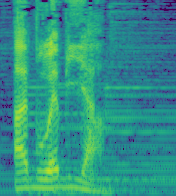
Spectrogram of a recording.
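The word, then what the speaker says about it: أبوابها: Le mot écrit en couleur verte se prononce Abouabia.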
